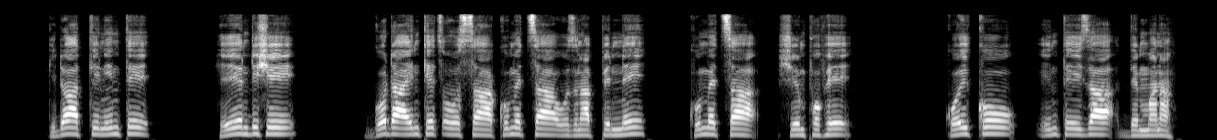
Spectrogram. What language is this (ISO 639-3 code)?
gmv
